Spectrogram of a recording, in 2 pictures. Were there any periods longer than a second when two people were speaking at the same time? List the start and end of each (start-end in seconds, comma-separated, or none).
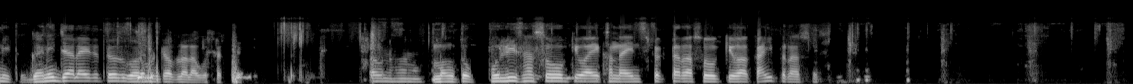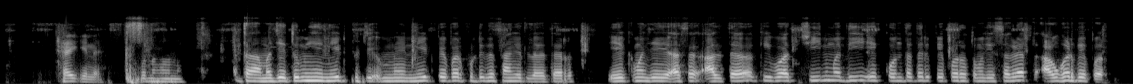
none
